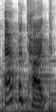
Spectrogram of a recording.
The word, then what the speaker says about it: apatite: From the Bargain Bead Box, we will be using the Strand of natural apatite beads or chip beads.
